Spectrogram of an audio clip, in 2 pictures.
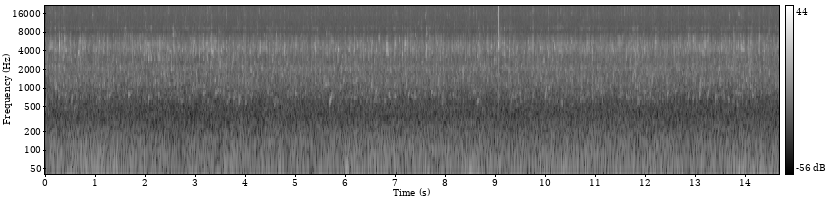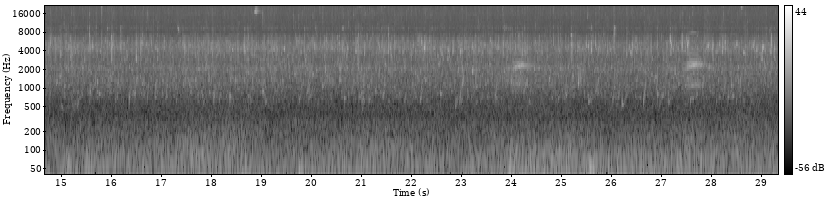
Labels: What is falling?
water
